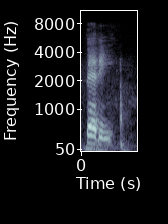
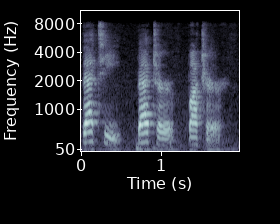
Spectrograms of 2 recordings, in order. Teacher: the T often sounds like a D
